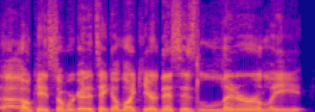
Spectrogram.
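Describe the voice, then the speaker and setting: A man hosting a casual stream, talking in a rambling, animated way with many fillers and restarts. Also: fairly high pitch, a little fast, no echo, clean studio sound. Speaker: stream host. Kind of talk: casual chat.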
